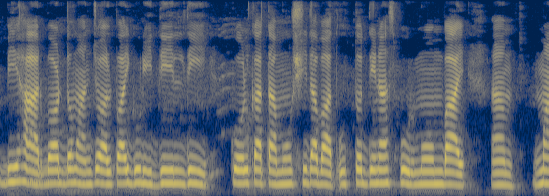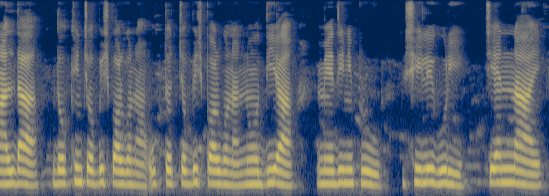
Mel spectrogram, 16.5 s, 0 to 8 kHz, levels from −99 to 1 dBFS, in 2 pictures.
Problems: none marked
